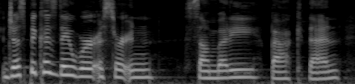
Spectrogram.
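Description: A woman's voice: on the high side, moderate pace, a little mellow, clean tone, dry recording, studio quality. A young woman chatting casually as a podcast co-host. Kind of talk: casual chat.

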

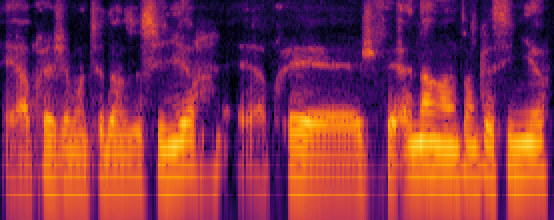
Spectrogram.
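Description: Speaking a little fast in a warm, steady mid-range voice, the South African rugby player being interviewed stumbles through his second-language French with plenty of fillers and restarts. It's a casual chat, and the recording is dry.

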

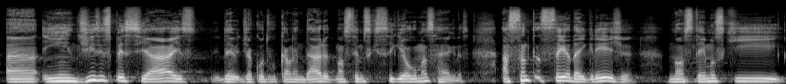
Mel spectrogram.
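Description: A man's voice: mid-range voice, normal speed, long reverb tail. A man, a pastor and worship leader, telling a story in a podcast interview and acting out other people's lines. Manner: lively, acts out other people's lines in raised voices.

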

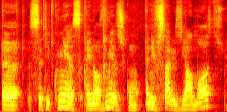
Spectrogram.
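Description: A man's voice: medium pitch, measured pace, a little mellow. A man with a European Portuguese accent co-hosting a casual comedy podcast, reading a listener's email aloud with camp, sassy asides and frequent swearing. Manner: camp, sassy, swears freely, dramatic exclamations. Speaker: podcast co-host.

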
